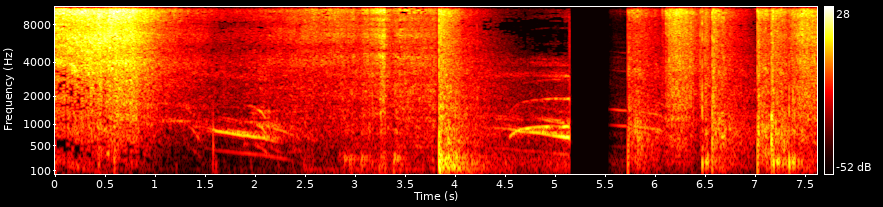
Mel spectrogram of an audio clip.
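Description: A firework rocket launching with a rushing hiss, then bursting with a sharp bang about four seconds in. After a brief dropout, a run of smaller bangs and crackles follows from further firework bursts.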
